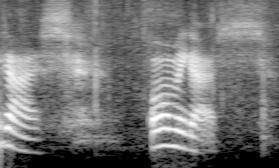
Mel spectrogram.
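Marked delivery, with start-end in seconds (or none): none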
